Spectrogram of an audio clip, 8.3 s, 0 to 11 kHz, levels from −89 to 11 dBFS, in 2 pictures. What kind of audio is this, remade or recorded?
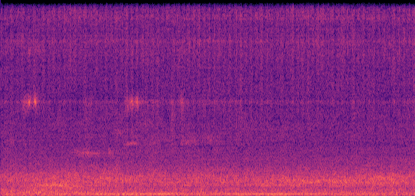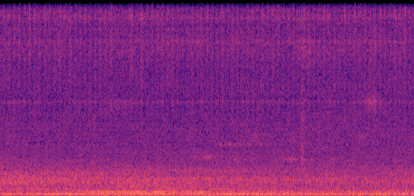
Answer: remade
